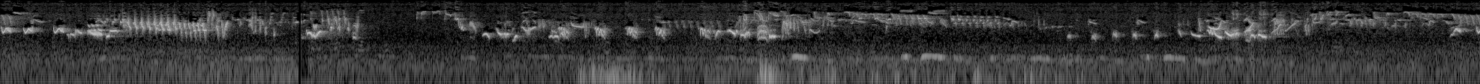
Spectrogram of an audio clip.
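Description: Small songbirds chirping and singing in long runs of rapid twittering trills, with short pauses between phrases.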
